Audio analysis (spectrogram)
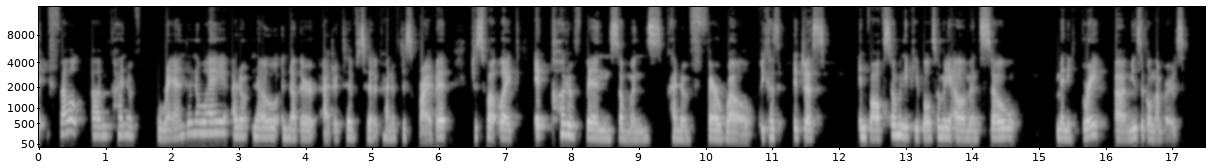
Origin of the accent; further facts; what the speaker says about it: New York City, New York, United States; as a New Yorker who has encountered plenty of churro lady, mango lady, et cetera, on the subway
